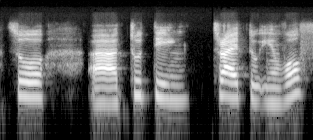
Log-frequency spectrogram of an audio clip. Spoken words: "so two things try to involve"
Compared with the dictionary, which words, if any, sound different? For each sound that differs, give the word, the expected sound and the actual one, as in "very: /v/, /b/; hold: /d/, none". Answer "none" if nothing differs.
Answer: things: /θ/, /t/; things: /z/, none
